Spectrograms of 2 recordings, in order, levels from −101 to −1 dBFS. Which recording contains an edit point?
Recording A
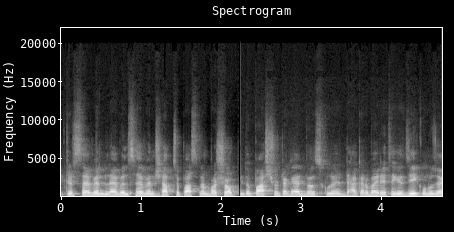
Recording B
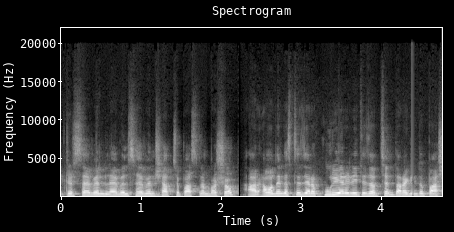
A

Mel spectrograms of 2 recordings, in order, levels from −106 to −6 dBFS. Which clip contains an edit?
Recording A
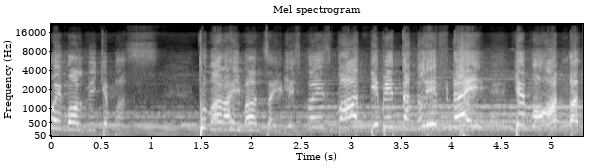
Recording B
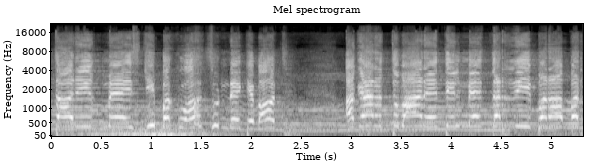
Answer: A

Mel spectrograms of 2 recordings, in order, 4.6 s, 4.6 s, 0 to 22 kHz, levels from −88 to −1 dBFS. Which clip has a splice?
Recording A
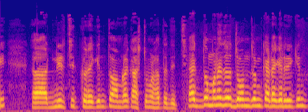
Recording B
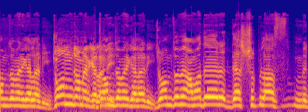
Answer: A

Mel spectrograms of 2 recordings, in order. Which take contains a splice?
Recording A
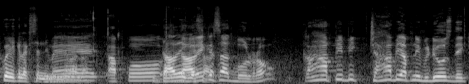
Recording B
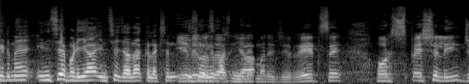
B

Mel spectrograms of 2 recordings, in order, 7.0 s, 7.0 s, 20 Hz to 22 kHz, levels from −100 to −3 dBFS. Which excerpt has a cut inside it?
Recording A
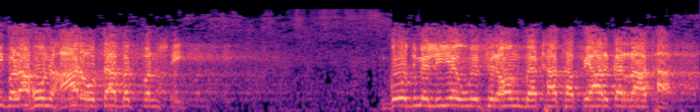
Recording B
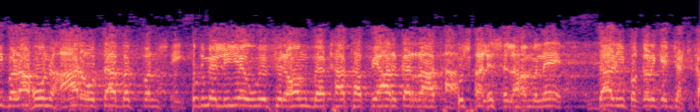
B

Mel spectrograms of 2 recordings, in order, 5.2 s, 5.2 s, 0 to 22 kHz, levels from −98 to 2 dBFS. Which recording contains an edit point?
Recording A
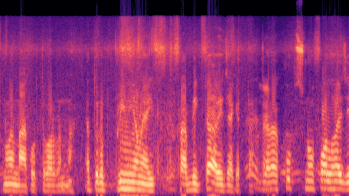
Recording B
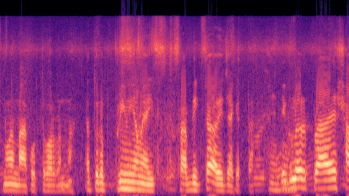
A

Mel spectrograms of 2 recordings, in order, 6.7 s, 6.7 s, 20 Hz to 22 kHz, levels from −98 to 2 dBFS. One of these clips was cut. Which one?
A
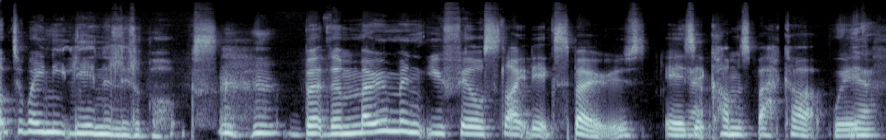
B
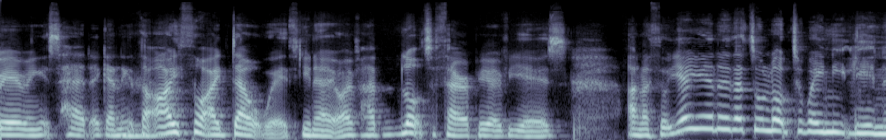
B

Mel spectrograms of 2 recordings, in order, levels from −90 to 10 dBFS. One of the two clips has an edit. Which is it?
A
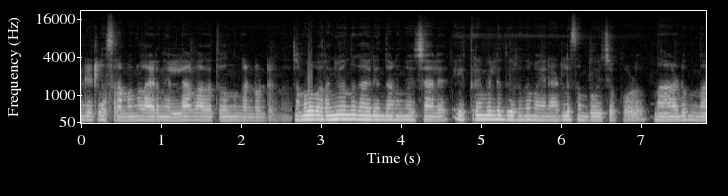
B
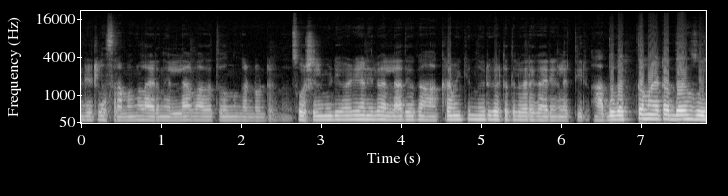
B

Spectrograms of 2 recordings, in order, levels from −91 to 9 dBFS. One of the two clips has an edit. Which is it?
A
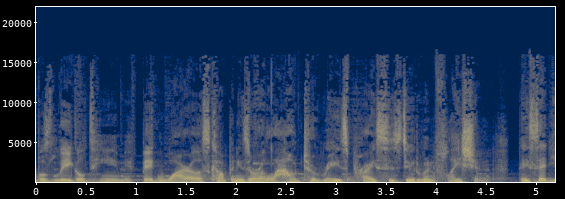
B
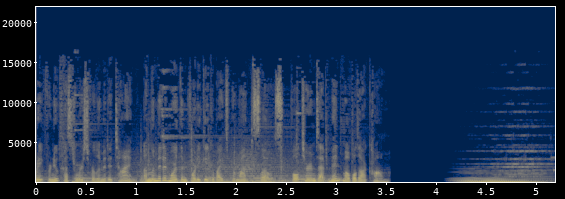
B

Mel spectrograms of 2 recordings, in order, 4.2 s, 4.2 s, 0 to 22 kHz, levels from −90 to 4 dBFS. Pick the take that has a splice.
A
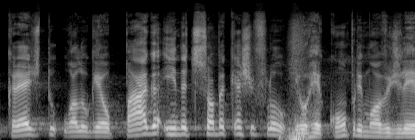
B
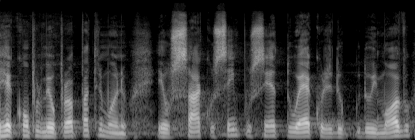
A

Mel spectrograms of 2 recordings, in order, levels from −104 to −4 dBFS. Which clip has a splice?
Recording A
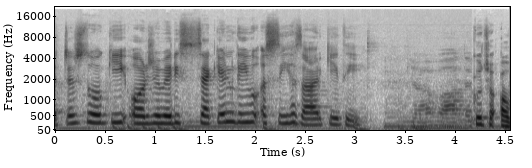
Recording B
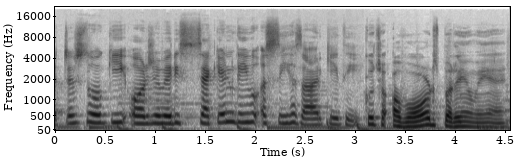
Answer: B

